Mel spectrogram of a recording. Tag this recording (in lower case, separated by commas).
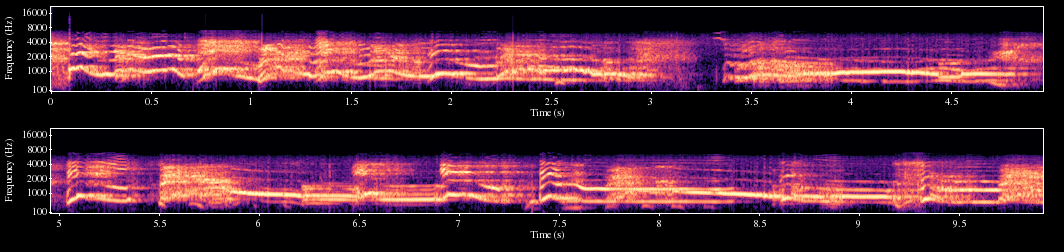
dog, canids, pets, animal, howl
